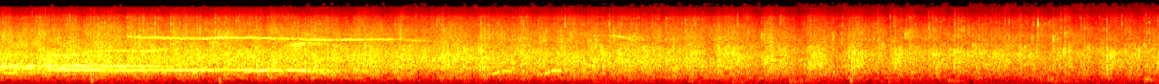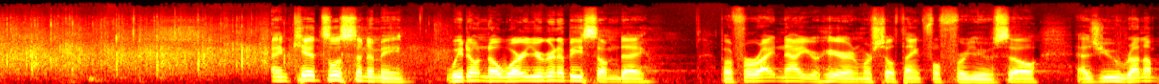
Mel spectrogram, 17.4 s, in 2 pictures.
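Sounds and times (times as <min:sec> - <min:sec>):
audience cheering and applauding: 0:00.0 - 0:12.1
whistles: 0:00.6 - 0:05.0
speech: 0:10.8 - 0:17.3.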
